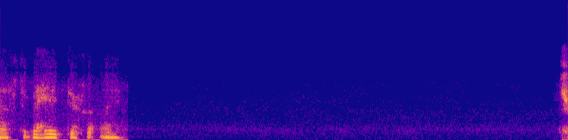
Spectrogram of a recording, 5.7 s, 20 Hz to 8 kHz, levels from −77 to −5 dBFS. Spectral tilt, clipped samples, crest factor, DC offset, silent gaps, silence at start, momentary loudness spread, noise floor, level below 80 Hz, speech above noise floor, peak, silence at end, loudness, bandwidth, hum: -10 dB/octave; under 0.1%; 20 dB; under 0.1%; none; 0 s; 8 LU; -63 dBFS; -50 dBFS; 40 dB; -8 dBFS; 0 s; -23 LUFS; 5.4 kHz; none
